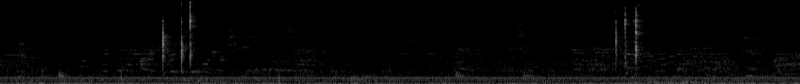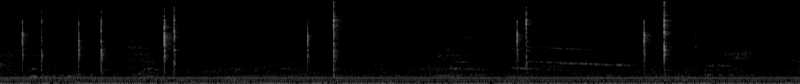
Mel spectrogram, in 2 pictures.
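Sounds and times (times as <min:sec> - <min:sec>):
low electrical hum: 0:00.0 - 0:16.0
sharp clicks: 0:01.6 - 0:02.1, 0:06.1 - 0:06.6, 0:08.1 - 0:09.9, 0:11.0 - 0:12.1, 0:13.0 - 0:13.6, 0:14.4 - 0:15.9.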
